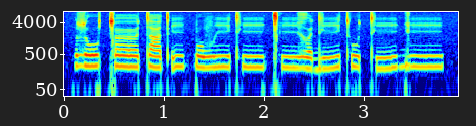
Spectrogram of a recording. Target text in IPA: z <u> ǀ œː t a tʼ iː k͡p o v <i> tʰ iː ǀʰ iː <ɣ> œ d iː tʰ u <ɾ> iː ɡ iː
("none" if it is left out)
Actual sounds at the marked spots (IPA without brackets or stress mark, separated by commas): o, iː, ɣ, tʰ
